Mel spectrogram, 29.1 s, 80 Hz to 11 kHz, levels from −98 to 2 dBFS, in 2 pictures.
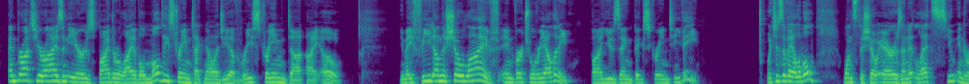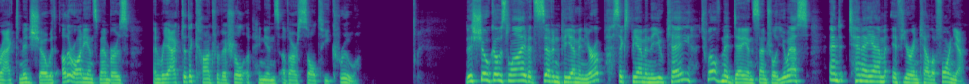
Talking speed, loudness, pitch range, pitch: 175 wpm, -23 LUFS, 140-200 Hz, 160 Hz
